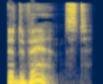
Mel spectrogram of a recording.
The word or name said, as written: advanced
